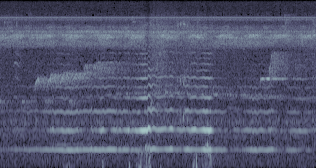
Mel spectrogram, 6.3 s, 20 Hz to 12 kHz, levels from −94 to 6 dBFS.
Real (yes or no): yes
